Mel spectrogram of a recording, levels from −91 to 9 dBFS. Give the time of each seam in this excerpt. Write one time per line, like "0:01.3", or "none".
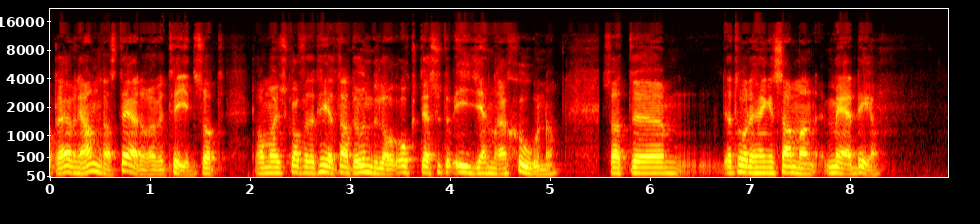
0:05.5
